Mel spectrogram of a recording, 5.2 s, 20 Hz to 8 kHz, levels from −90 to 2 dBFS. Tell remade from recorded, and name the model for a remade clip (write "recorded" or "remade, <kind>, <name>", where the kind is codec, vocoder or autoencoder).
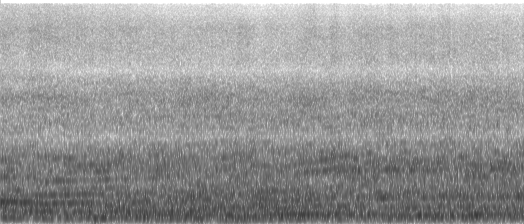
remade, codec, DAC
